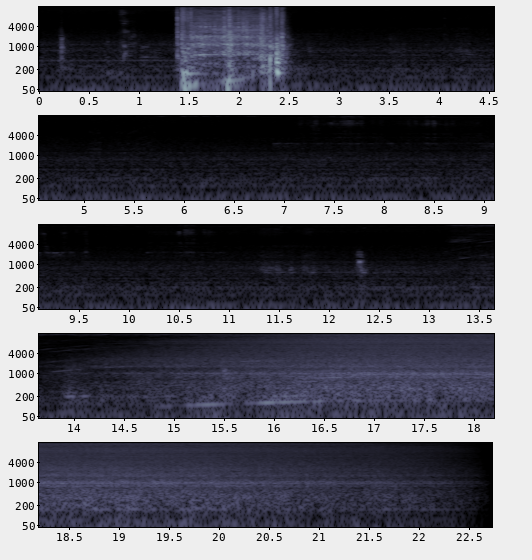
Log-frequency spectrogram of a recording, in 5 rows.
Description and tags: into drive1
disk, drive, dvd, cd, tray, data, disc, computer, pc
